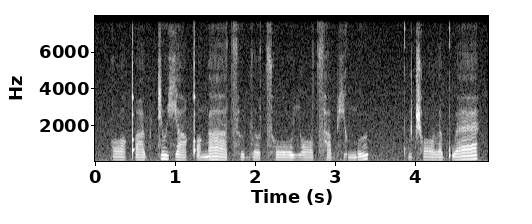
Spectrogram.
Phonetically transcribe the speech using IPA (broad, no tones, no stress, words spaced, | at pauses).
kɔːqʼæːkʷcɯ çaːqʼɔŋaː t͡sʰɯblɤt͡sʰoː ʎɔːt͡sʰabçɯŋʷɯ | kʷʰɤt͡ʃʰɔːlakʷʼæː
